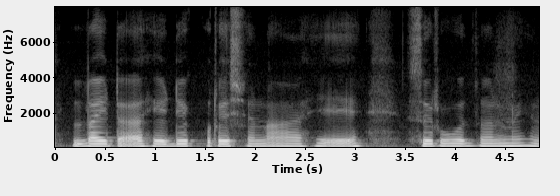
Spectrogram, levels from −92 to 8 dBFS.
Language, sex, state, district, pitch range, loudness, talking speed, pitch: Marathi, male, Maharashtra, Pune, 150-165 Hz, -14 LUFS, 60 wpm, 155 Hz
